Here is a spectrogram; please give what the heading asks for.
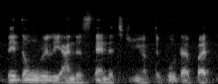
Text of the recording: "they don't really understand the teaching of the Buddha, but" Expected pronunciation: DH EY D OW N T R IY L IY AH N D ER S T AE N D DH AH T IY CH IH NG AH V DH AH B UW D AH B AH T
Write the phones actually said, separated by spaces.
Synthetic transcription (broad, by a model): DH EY D OW N T R IY L IY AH N D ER S T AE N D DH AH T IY IH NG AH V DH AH B UW D AH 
